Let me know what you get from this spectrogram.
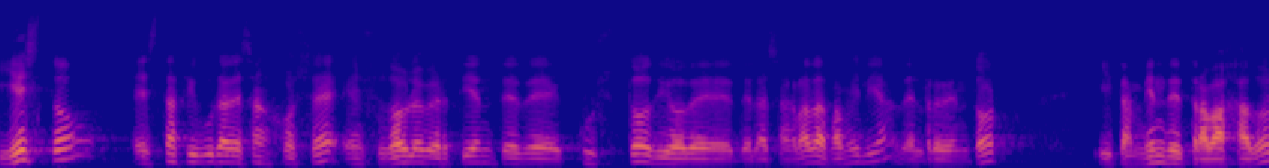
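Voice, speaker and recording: Moderate pace in a Spanish accent, with lively intonation and big swings in loudness. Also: man, medium pitch for a man. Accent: Spanish (Spain). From Spain. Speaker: priest and theology professor. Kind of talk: lecture. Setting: lecture hall with audience, streamed. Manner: hesitant, with frequent fillers.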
